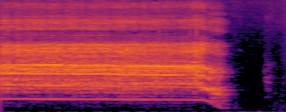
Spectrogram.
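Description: A man yelling a long, loud 'ah' on one steady high note as a vocal warm-up, ending in a quick downward slide about one and a half seconds in.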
